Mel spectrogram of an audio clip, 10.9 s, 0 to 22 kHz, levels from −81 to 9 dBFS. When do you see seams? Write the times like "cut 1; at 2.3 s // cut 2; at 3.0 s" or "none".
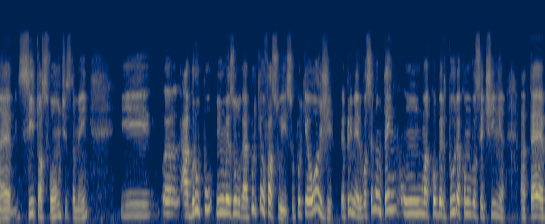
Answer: none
